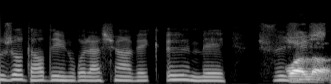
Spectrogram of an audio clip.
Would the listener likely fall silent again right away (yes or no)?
yes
